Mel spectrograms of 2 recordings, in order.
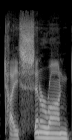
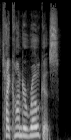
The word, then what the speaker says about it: Ticonderoga: It's Ticonderoga's. – Oh, Ticonderoga's. – Wow. – John Kimble. – That was so awesome. You really thought it was Ticinderaga.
